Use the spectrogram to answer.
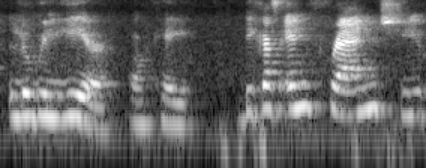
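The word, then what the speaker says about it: Lhuillier: from GCash to Cebuana Luwilier, Luwilier, not Luwilier, okay? Because in French, you can pronounce that Luwilier, not Luwilier, okay? It's Luwilier, Cebuana Luwilier.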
